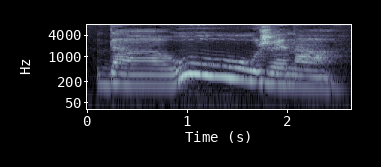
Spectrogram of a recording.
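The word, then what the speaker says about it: до ужина: Le mot dîner est accentué sur le ou de la première syllabe. La voyelle o de la préposition se retrouve sans accent. Comme vous l'avez vu dans la vidéo numéro 6, un o non accentué se dit a. Donc, je vais dire da ujena.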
